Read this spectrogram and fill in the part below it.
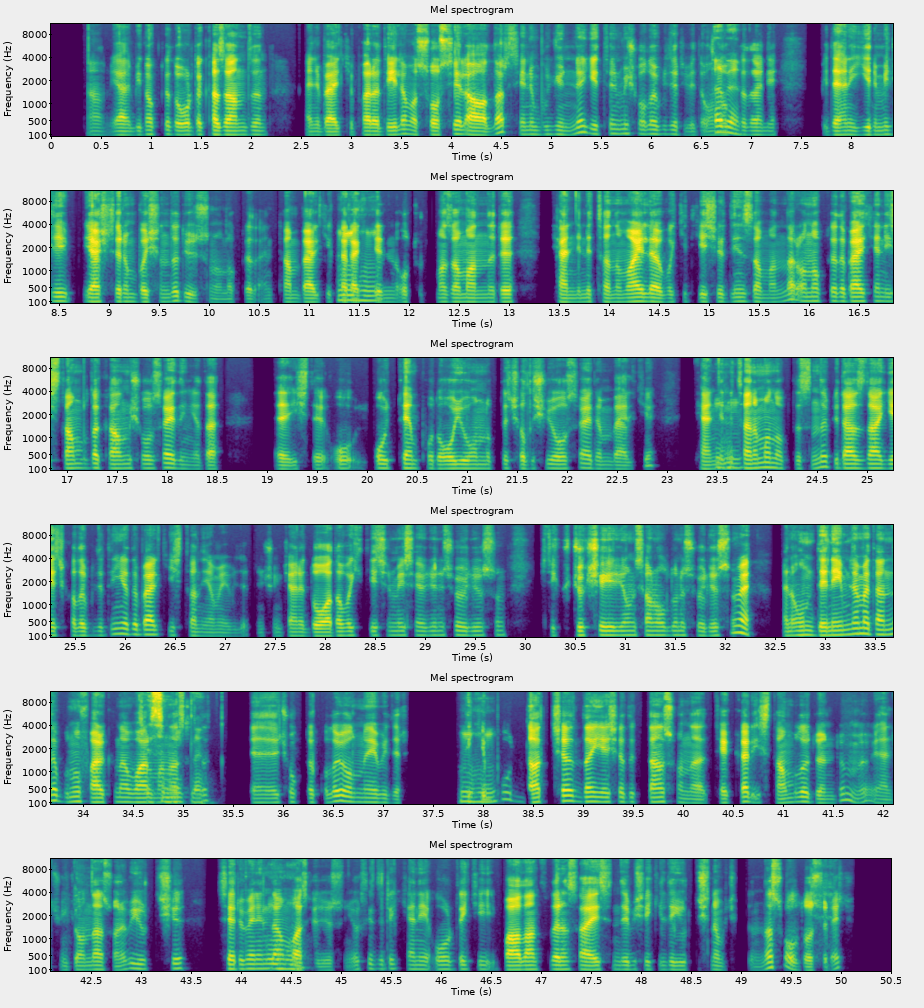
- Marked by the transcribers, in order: unintelligible speech; tapping; other background noise
- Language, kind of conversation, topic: Turkish, podcast, Bir seyahat, hayatınızdaki bir kararı değiştirmenize neden oldu mu?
